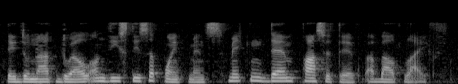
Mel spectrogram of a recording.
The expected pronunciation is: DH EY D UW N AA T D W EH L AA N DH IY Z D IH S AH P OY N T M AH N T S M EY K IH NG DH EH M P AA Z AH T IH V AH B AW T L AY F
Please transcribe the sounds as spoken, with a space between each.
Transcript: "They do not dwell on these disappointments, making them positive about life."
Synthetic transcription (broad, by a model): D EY D UW N AA T D W EH L AA N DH IY S D IH S AH P OY N T M AH N T S M EY K IH NG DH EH M P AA S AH T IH V AH B AW T L AY F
